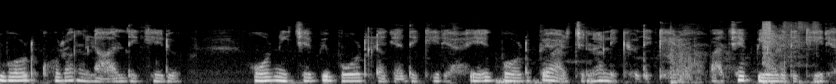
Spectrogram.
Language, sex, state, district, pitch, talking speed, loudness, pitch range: Rajasthani, female, Rajasthan, Churu, 160 Hz, 165 wpm, -18 LUFS, 145-180 Hz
